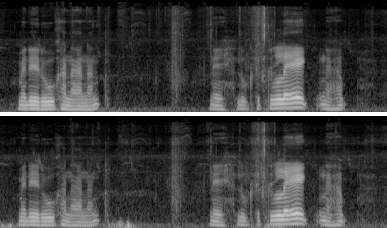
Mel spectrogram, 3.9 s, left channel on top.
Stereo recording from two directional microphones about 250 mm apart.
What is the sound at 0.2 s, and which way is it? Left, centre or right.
Speech, centre.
